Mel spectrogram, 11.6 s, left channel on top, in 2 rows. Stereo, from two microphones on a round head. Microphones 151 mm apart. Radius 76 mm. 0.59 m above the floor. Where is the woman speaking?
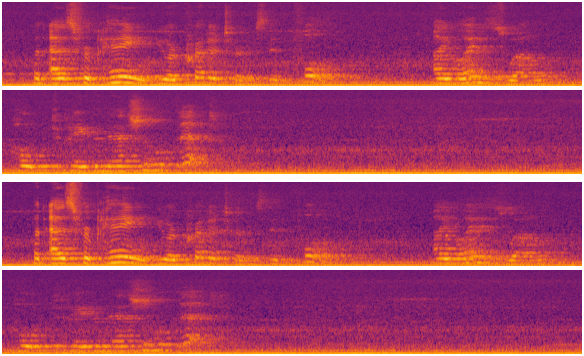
50° right (ahead or behind), 1.1 m; by 8.0 s 45° left (ahead or behind), 6.5 m.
